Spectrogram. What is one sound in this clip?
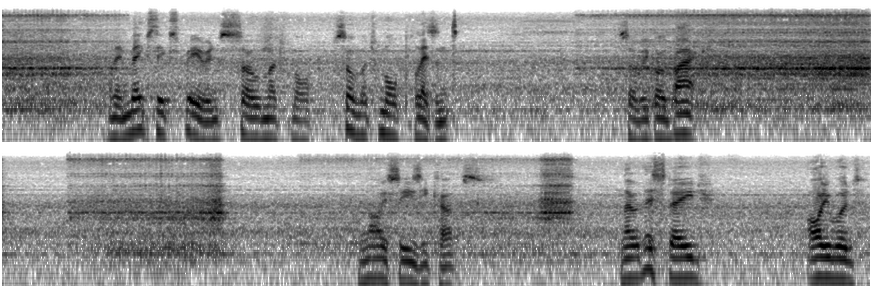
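A wood lathe motor hums steadily.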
